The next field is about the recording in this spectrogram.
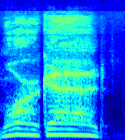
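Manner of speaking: high whisper yell, shouted under the breath. Calling another speaker's name after the mic peaked: whisper yell. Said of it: "I'll whisper yell it".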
